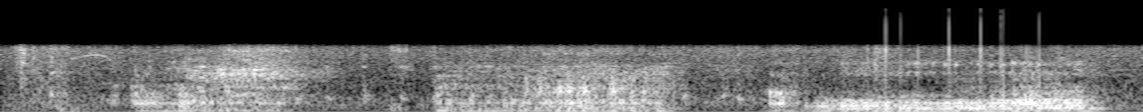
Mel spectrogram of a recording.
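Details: Two Newfoundland siblings, Burley and Miss Priss, wrestling in play; deep rumbling growls in three long bursts, each about a second, with low steady harmonics, sounding seal-like.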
